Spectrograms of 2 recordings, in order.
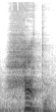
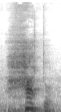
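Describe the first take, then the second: No difference in how they are said.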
